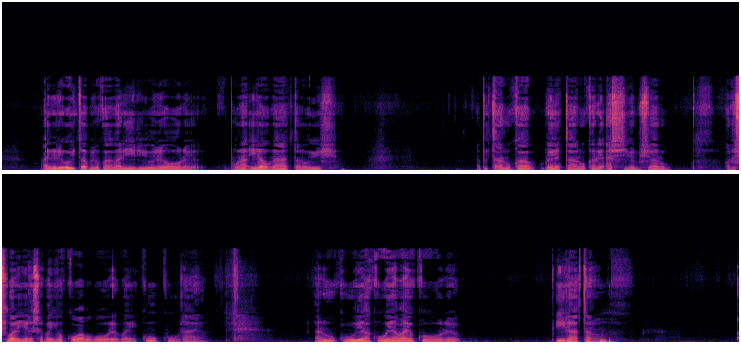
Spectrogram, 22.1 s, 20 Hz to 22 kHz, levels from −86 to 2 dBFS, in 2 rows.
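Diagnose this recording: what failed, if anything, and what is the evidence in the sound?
Throughout the speech the s sounds come out gritty and lispy, and nothing is present above about 12.3 kHz. At the codec stage, this is likely HE-AAC compression at a low bitrate near 16 kbps, where copied-up treble fails to match the real harmonics.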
